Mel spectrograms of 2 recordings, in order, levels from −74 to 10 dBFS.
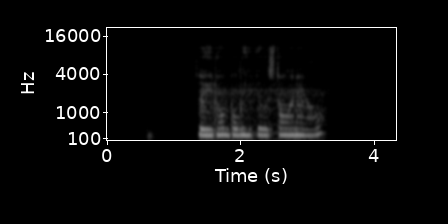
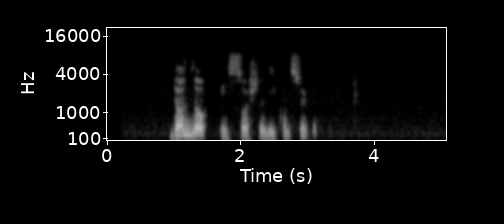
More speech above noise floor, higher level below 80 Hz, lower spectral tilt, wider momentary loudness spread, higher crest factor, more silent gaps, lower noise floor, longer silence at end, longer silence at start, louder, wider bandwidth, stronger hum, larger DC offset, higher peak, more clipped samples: first, over 56 dB vs 38 dB; second, -74 dBFS vs -62 dBFS; about the same, -5.5 dB/octave vs -5.5 dB/octave; second, 11 LU vs 19 LU; second, 16 dB vs 22 dB; neither; first, under -90 dBFS vs -60 dBFS; second, 1.1 s vs 1.95 s; first, 1.35 s vs 0.95 s; second, -35 LUFS vs -22 LUFS; first, 12 kHz vs 8.8 kHz; neither; neither; second, -22 dBFS vs -2 dBFS; neither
